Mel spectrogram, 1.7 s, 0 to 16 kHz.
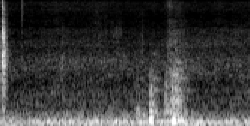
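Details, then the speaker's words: Jeep Compass-type vehicle at 150,000 miles with ABS and traction control lights on, rolling slowly over bumps: loud hollow clunks knock through the body. A strut coming apart; horrible suspension noise. "Good lord, that is loud. Okay, let me hurry up and get in the shop. I'll have to inspect it."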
